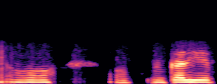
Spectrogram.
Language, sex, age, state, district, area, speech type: Manipuri, female, 45-60, Manipur, Churachandpur, urban, conversation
